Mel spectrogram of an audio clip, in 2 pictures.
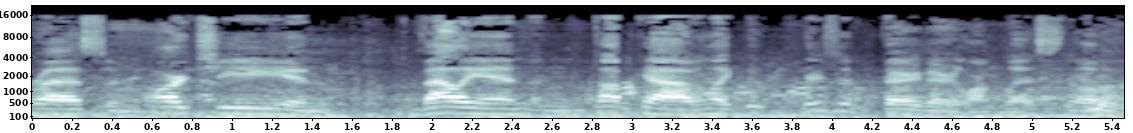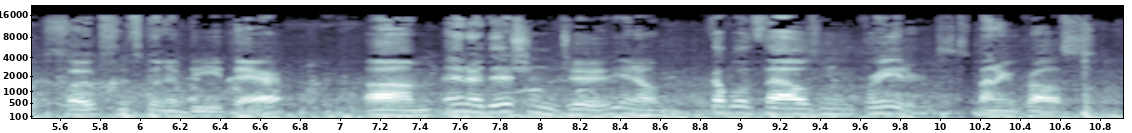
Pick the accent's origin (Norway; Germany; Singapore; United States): Norway; moved away; So I'm originally from Europe. I'm from Norway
